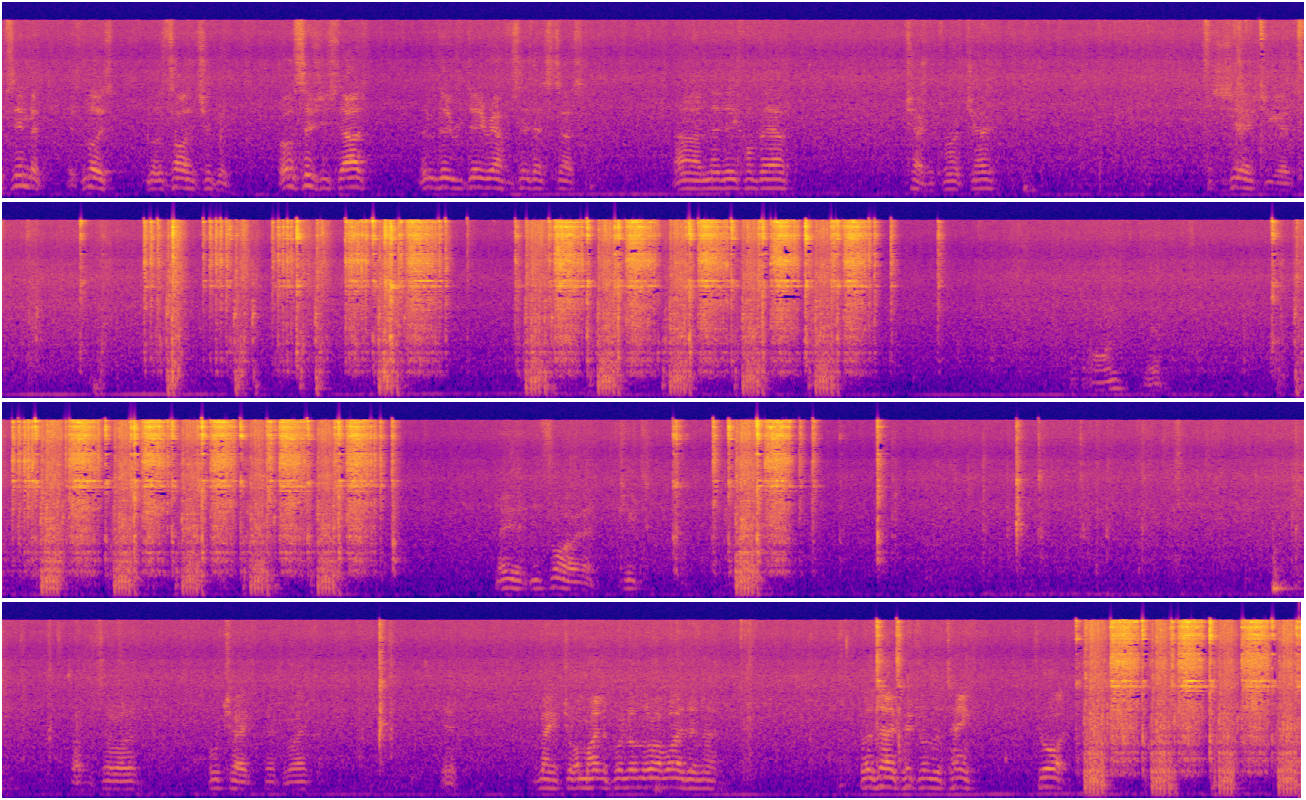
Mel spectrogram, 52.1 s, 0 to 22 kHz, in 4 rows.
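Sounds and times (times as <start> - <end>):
starter rope yanked: 13.8 - 17.6, 18.2 - 22.0, 25.7 - 30.0, 33.2 - 34.2, 49.8 - 52.0
chainsaw engine turning over: 13.8 - 22.0, 25.7 - 30.1, 33.2 - 34.3, 49.8 - 52.0.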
